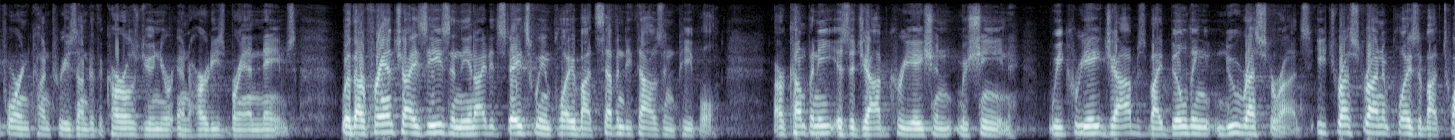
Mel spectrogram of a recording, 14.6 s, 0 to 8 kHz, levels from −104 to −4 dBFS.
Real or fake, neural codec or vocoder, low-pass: real; none; 7.2 kHz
